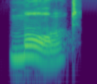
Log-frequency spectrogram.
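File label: "mort", Indian English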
